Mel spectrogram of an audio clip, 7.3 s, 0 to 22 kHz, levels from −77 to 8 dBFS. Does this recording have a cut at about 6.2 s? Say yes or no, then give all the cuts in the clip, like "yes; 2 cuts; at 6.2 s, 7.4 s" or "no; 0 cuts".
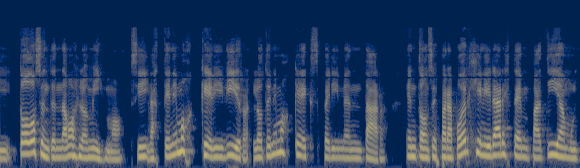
no; 2 cuts; at 1.8 s, 5.0 s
